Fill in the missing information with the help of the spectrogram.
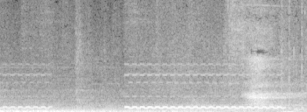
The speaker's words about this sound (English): Phones in the office were ringing off the hook.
